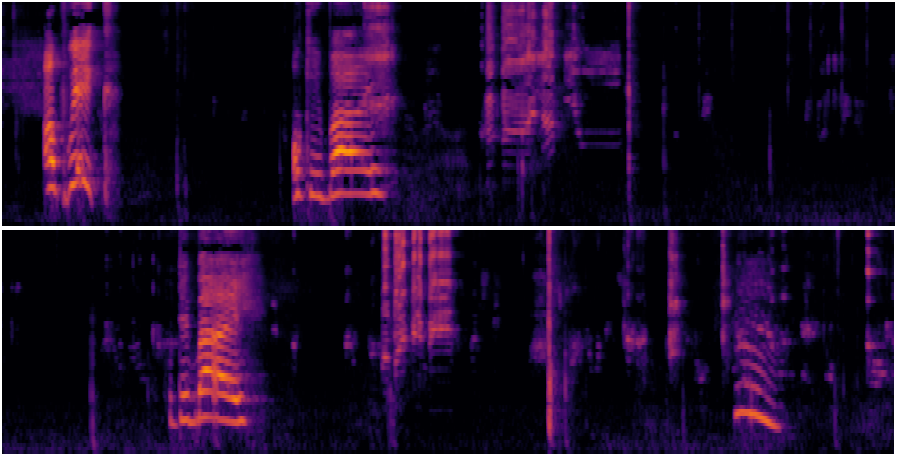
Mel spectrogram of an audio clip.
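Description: A toddler speaks in short bursts close by.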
